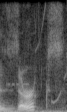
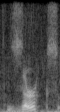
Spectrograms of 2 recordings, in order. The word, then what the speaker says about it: Zurks: if you think, wait, what do you say, Zurks with a Z or a Z for our friends across the pond, but they rhyme with jerks because they are jerks, and they're going to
